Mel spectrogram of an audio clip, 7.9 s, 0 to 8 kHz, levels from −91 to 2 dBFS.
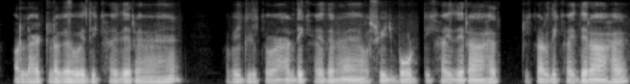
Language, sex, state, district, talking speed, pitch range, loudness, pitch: Hindi, male, Maharashtra, Aurangabad, 205 wpm, 85-90 Hz, -20 LUFS, 90 Hz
